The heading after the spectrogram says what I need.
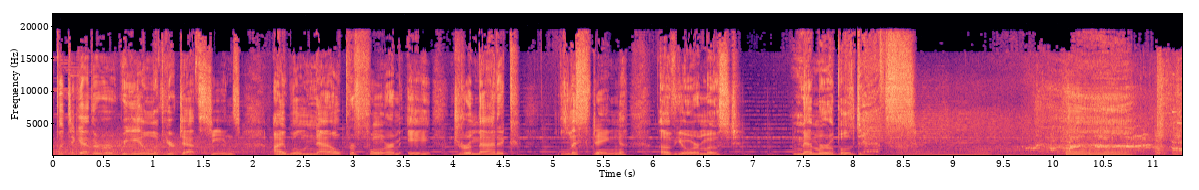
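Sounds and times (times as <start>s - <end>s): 
speech: 0.2s - 8.7s, 10.1s - 11.2s
car engine roaring: 7.8s - 11.2s
car tires screeching: 8.1s - 11.2s
car crash crunching impact: 10.9s - 11.2s.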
